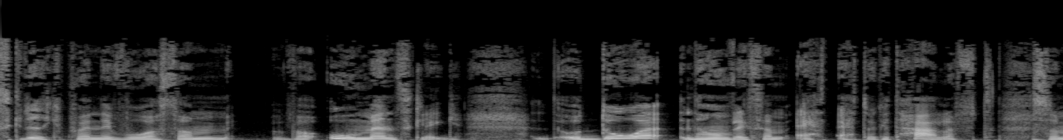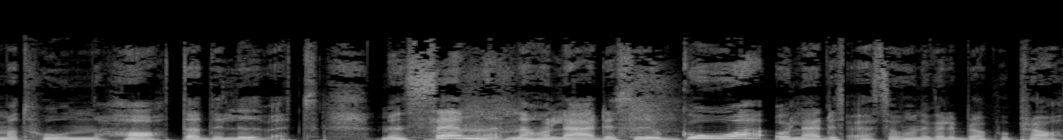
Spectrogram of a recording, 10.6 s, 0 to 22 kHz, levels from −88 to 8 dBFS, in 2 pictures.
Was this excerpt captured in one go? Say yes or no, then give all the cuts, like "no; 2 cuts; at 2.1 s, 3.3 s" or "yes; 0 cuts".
no; 4 cuts; at 3.7 s, 4.2 s, 5.2 s, 9.5 s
